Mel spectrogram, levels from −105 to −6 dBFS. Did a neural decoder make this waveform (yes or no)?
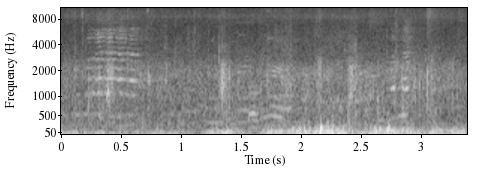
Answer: no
